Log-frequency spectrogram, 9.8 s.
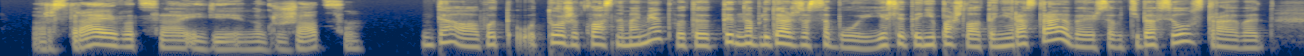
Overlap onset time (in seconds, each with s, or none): none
